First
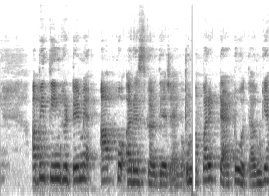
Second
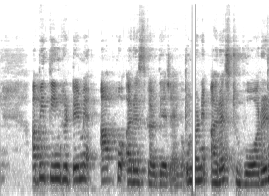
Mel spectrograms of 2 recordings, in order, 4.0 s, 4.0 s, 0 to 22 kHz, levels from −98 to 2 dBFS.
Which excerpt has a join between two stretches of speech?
first; 1 cut; at 2.9 s

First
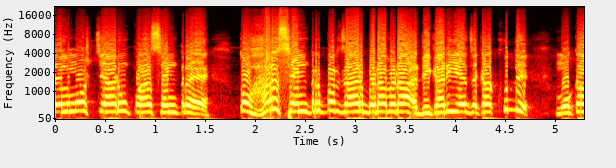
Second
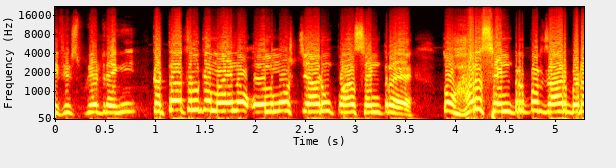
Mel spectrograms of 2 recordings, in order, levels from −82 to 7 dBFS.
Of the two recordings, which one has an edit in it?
second; 1 cut; at 0.9 s

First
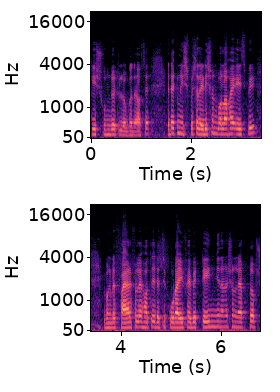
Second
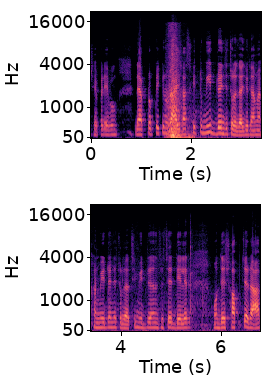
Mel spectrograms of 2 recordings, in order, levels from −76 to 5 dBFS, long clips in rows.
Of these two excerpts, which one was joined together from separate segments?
second; 1 cut; at 1.8 s

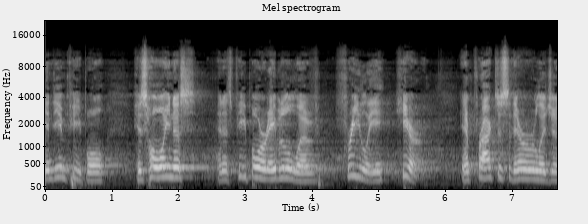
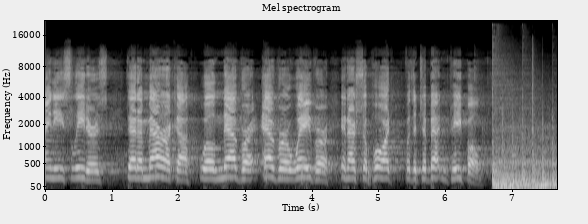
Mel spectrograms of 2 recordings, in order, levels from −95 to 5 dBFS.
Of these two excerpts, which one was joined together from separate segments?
second; 1 cut; at 6.6 s

